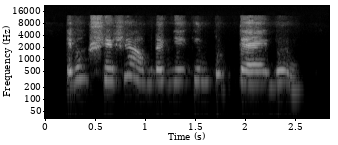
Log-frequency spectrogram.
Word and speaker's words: tarot: শেষে আমরা গিয়ে কিন্তু ট্যারো অর্থাৎ ট্যারোট বলছি না তেরো বলছি তিন সাইলেন্ট থাকে তো 13 কথাটা এসেছে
